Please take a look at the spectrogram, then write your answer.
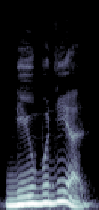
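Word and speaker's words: pneumonia: শেখ হাসিনার দশা এখন নিউমোনিয়ার ইংরেজি বানানটা আছে না নিউমোনিয়ার ওইটার পি এর মতন মানে থাইকাও নাই আর কি আমি আপনাদের একদম দায়িত্ব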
